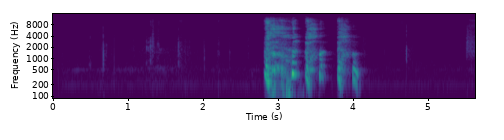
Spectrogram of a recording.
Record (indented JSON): {
  "three_cough_length": "5.6 s",
  "three_cough_amplitude": 15086,
  "three_cough_signal_mean_std_ratio": 0.29,
  "survey_phase": "beta (2021-08-13 to 2022-03-07)",
  "age": "18-44",
  "gender": "Female",
  "wearing_mask": "No",
  "symptom_new_continuous_cough": true,
  "symptom_runny_or_blocked_nose": true,
  "symptom_fatigue": true,
  "symptom_change_to_sense_of_smell_or_taste": true,
  "symptom_other": true,
  "smoker_status": "Ex-smoker",
  "respiratory_condition_asthma": false,
  "respiratory_condition_other": false,
  "recruitment_source": "Test and Trace",
  "submission_delay": "3 days",
  "covid_test_result": "Positive",
  "covid_test_method": "RT-qPCR",
  "covid_ct_value": 23.3,
  "covid_ct_gene": "ORF1ab gene",
  "covid_ct_mean": 24.0,
  "covid_viral_load": "13000 copies/ml",
  "covid_viral_load_category": "Low viral load (10K-1M copies/ml)"
}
